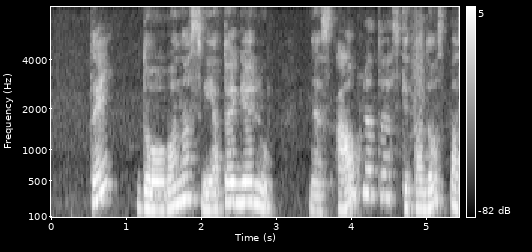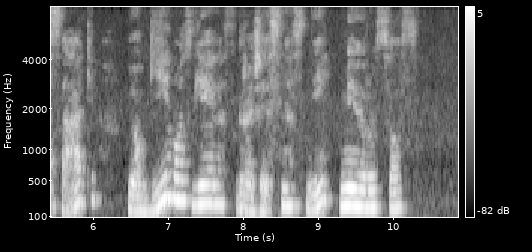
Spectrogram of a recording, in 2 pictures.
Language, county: Lithuanian, Panevėžys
